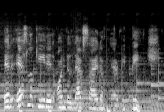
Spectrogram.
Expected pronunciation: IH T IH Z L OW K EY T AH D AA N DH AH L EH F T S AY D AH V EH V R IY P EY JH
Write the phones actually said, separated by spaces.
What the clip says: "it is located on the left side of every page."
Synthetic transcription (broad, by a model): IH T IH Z L OW K EY T AH D AA N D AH L EH F T S AY D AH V EH V R IY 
